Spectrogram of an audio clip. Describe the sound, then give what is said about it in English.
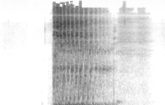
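A single loud, clear horse whinny bursts out after a moment of silence and lasts about a second before trailing off quickly. No one speaks. “Hey. Is for horses.”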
